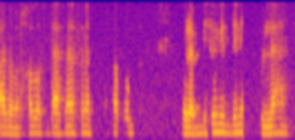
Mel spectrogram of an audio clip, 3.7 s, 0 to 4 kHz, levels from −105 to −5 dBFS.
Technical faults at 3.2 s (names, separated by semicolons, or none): speech suppressed in double talk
